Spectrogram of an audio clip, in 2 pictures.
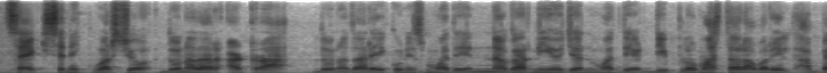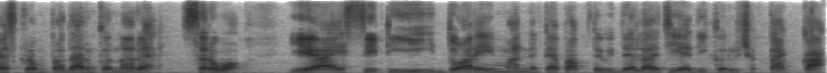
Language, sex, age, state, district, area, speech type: Marathi, male, 30-45, Maharashtra, Akola, urban, read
